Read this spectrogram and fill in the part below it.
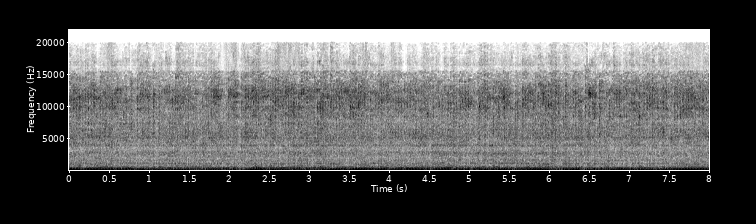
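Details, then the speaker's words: Mazda FC3S RX-7 Turbo II rotary, emissions deleted, with a new welded stainless exhaust and muffler, heard while driving. Smooth, deep, even drone that swells with throttle; very quiet with a nice tone, turbo spool audible, no rattles or leaks. "The exhaust is extremely quiet, but it has a nice tone. I can actually hear the turbocharger spool when I accelerate."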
